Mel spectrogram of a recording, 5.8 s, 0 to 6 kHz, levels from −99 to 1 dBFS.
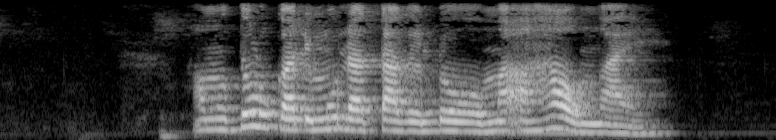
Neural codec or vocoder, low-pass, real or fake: none; 5.4 kHz; real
